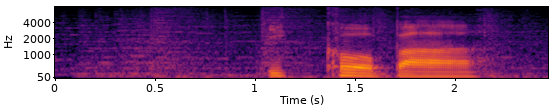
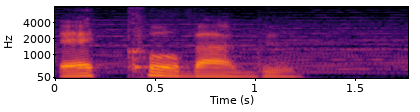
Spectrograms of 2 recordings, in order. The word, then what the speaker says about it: エコバッグ: This is just E. Because, you know, if it looks like an I, it must be an E. Ikobagu. Ikobagu. エコバッグ Ekobag. I always pronounce the E wrong. Every single time. I wonder how many times I'm gonna keep doing it.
